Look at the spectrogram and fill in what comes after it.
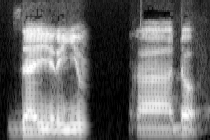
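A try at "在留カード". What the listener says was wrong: Ryu-nya agak panjang ya.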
